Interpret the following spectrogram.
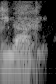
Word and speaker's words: Gehati: It's a hard G. Okay. I'm so sorry. I knew it was gonna happen. Gehati. Because you know what it is? I've been saying it the Gehati the other way.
